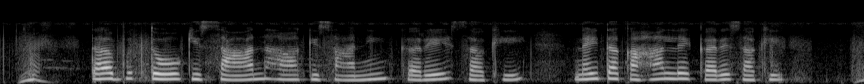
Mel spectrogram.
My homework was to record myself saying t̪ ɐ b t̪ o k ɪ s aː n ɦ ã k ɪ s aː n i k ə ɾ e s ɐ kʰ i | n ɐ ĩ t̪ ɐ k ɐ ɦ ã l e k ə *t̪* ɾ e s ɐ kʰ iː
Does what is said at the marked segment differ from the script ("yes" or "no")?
yes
